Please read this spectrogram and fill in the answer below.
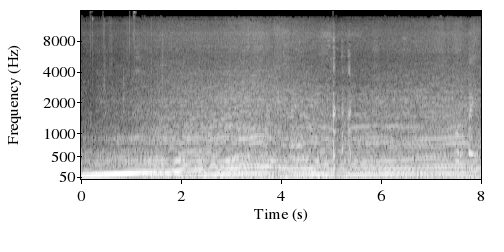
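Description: Honda Civic SiR's B16A 1.6-litre DOHC VTEC four-cylinder accelerating hard, heard from inside the cabin. The engine note climbs steadily for about four seconds and drops at an upshift. It then pulls on at a steadier pitch in the next gear.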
